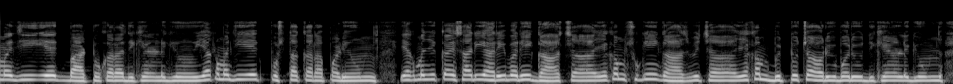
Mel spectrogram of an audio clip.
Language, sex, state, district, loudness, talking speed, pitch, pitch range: Hindi, male, Uttarakhand, Uttarkashi, -18 LUFS, 225 wpm, 190 Hz, 175-215 Hz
